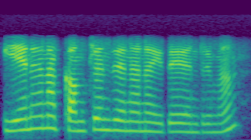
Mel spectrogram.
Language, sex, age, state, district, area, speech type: Kannada, female, 18-30, Karnataka, Gulbarga, urban, conversation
